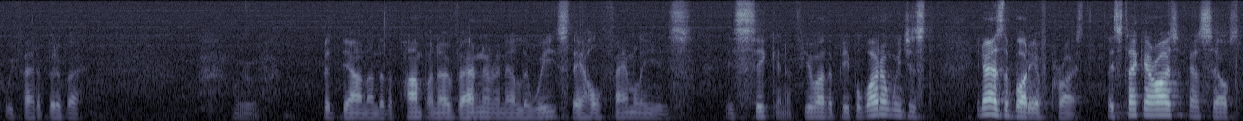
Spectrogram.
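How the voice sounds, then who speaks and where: A man, hoarse this morning, preaching a sermon as pastor with earnest, emphatic delivery. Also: mid-range voice, a little hiss or hum, low-quality recording.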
